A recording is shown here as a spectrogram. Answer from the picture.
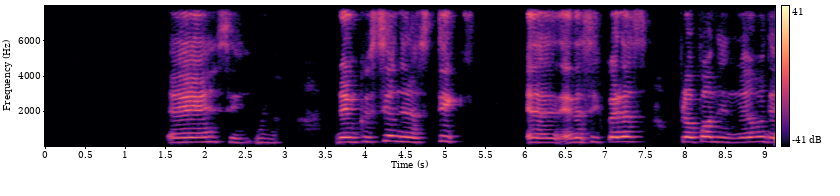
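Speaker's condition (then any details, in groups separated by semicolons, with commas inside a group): Cerebral palsy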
